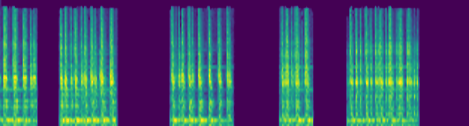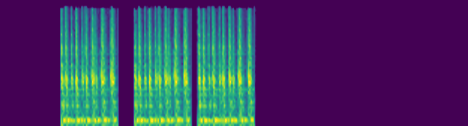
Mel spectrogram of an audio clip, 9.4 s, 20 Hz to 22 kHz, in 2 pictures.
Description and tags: Std Browning M2, short shelling. Microphone taped on metal housing, thus most of the sound is not air waves but waves through metal construction.
military, gun, weapon, machine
